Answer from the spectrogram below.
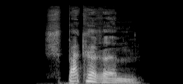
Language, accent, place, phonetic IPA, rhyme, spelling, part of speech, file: German, Germany, Berlin, [ˈʃpakəʁəm], -akəʁəm, spackerem, adjective, De-spackerem.ogg
- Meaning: strong dative masculine/neuter singular comparative degree of spack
